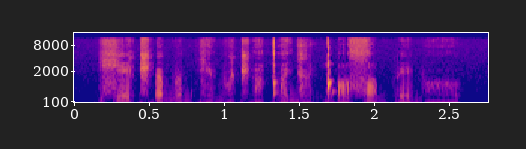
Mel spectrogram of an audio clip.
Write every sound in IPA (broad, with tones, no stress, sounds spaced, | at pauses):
xʲ e˦ t͡ʃʼ ə˦ b ɵ˨ b k e̤˦ b o̤˦ t͡ʃʼ ə̤˨ qʼ ə̤˦ ɡʲ o̤˨ ǃʼ a˨ sˤ ɛ˦ b p e˨ b o̤˦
